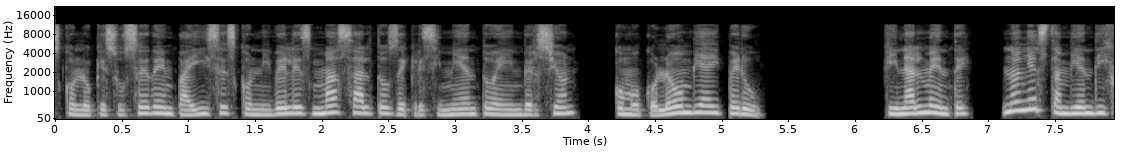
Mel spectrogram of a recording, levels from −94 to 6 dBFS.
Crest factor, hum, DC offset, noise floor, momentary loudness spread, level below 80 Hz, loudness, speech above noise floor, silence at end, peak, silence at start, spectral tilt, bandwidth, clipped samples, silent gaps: 14 dB; none; under 0.1%; under -90 dBFS; 6 LU; -66 dBFS; -18 LUFS; over 72 dB; 0 s; -4 dBFS; 0 s; -4.5 dB/octave; 12 kHz; under 0.1%; 5.43-6.14 s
